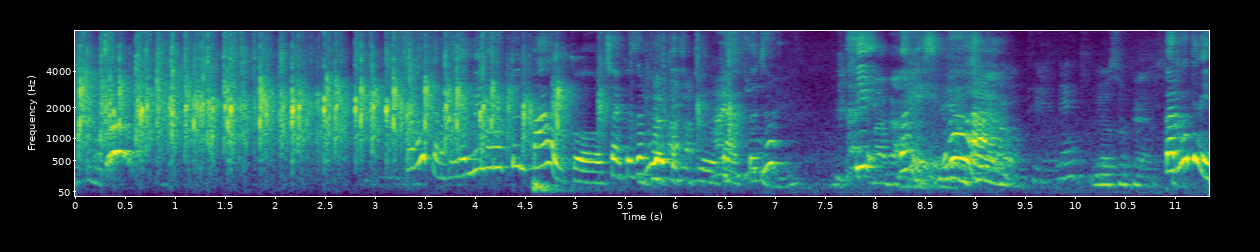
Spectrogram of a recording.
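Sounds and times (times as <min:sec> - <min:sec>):
audience applause at a comedy show: 0:00.0 - 0:06.8
speech: 0:05.0 - 0:11.3.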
